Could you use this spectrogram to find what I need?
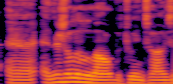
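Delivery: ordinary delivery, nothing marked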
